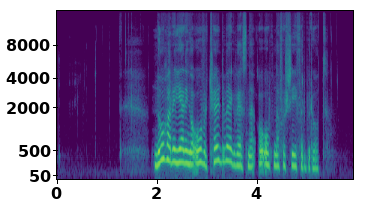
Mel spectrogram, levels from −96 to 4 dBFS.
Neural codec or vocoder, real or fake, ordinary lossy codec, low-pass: vocoder, 44.1 kHz, 128 mel bands every 256 samples, BigVGAN v2; fake; Opus, 32 kbps; 14.4 kHz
